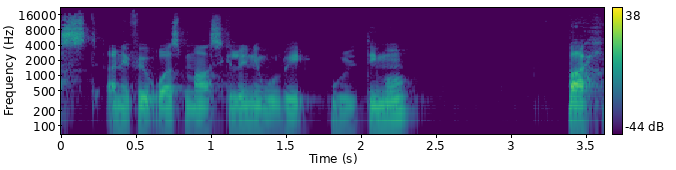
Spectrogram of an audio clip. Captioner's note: speaking in Spanish; speaking in Spanish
